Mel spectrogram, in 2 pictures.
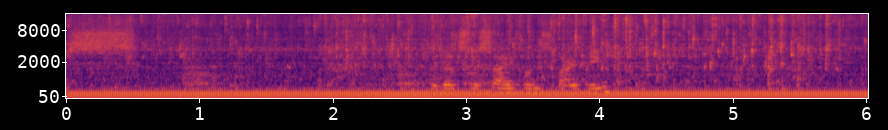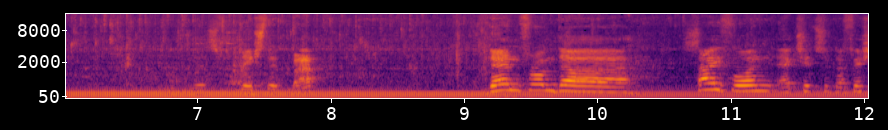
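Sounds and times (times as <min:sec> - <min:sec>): water pouring and splashing: 0:00.0 - 0:09.4.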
